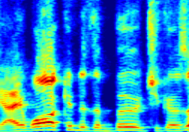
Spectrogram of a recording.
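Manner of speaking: ordinary talk, nothing marked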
